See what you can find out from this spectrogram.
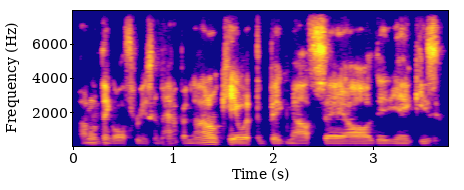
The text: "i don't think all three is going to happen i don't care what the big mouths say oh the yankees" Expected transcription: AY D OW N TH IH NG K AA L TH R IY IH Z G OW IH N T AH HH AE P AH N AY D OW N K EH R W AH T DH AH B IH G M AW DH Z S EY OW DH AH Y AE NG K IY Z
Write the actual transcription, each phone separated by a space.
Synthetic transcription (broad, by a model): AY D OW N TH IH NG K AA L TH R IY IH Z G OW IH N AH HH AE P AH N AY D OW N K EH R W AH T DH AH B IH G M AW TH S EY OW DH AH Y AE NG K IY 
